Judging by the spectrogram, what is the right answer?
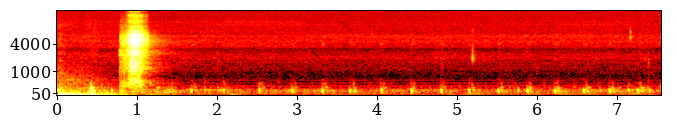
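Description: A singer's single sobbing breath into a close microphone about a second in, as she breaks down crying. After it there is near quiet with faint low thuds, about two or three a second.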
